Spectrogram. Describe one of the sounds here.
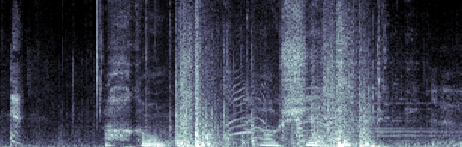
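A young girl groans in pain after falling onto wooden boards.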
